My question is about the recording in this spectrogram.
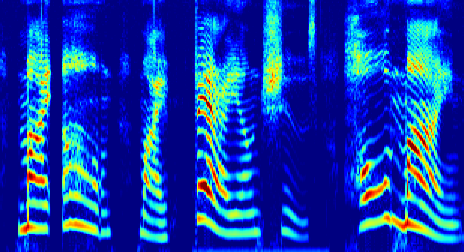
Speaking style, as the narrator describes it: she cried

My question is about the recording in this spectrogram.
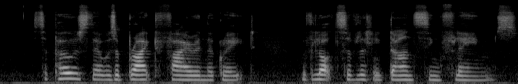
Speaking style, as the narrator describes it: she murmured

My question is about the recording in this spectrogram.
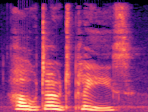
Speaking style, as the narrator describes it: cried Irene

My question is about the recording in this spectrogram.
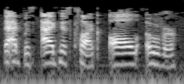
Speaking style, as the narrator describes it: chuckled Uncle Roger

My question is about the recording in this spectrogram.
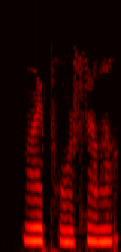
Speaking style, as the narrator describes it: said Ned in a soothing tone

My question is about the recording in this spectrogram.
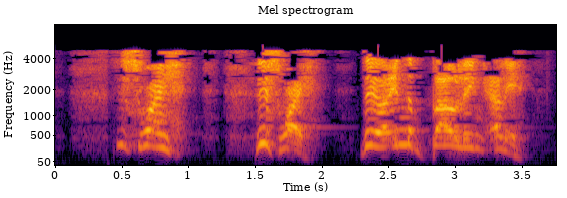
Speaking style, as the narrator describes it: cried the stranger

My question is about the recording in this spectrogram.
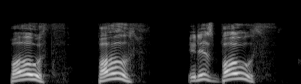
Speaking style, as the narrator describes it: cried Daggoo again with a joyful shout

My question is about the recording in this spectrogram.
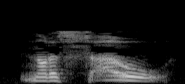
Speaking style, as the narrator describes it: groaned Hall Pycroft

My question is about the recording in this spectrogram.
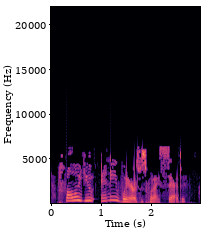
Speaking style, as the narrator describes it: persisted the traveling salesman, almost irritably

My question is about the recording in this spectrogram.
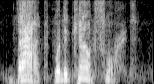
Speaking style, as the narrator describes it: cried Betsy

